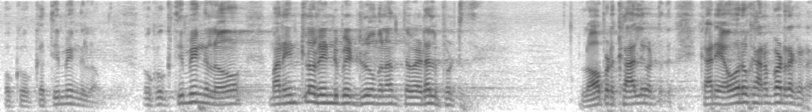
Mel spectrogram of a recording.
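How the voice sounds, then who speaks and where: A man preaching a sermon as pastor, swinging from quiet talk to loud shouting and calling on the congregation to shout hallelujah. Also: fairly high pitch, fairly quick. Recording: long hall reverb.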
